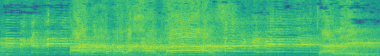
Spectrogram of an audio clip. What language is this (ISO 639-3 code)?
heb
